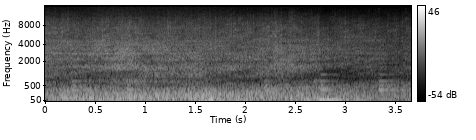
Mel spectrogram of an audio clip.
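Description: A gas flare at a Texas fracking oil field roars in a constant, loud, broadband rush like a passing airplane, steady throughout with no voices.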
